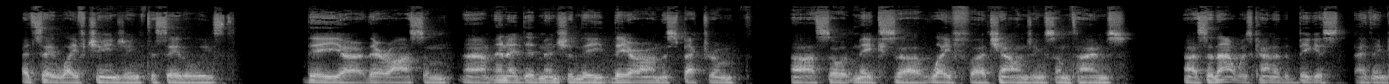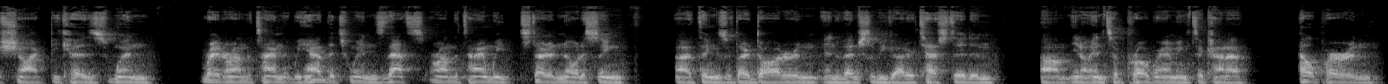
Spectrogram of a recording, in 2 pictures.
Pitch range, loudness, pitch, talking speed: 80-90 Hz, -22 LUFS, 85 Hz, 180 wpm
